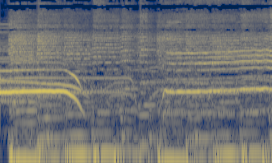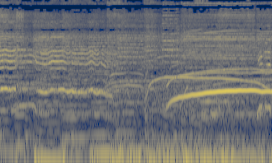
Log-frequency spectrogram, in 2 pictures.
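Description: Live pop music through a large concert sound system starts abruptly, with a heavy pulsing bass. Over it come long held high notes that swoop up, hold and fall away, about three times.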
